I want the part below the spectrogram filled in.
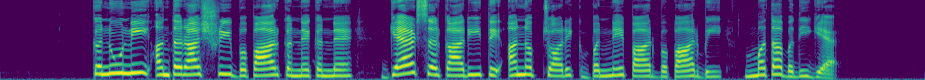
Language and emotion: Dogri, neutral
